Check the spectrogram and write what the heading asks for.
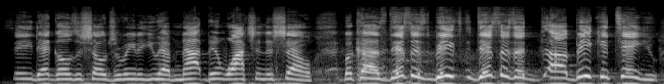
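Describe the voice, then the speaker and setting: High-voiced woman hosting a live podcast. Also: normal speed, vocal fry, sharp tone. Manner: upbeat, calls on audience members. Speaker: podcast host.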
